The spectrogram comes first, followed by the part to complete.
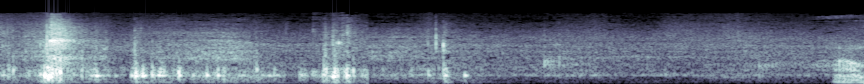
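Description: Camera handling noise: a few brief rustles and knocks in the first couple of seconds as the camera is moved and set down, then only faint steady room noise.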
